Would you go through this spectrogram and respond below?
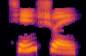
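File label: "潜水", Mandarin Chinese; chinese flashcards; hsk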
